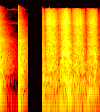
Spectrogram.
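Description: Sound effects for an animated closing title: two short sharp hits, then a rhythmic hissing noise that swells and fades about four times over a second before cutting off.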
